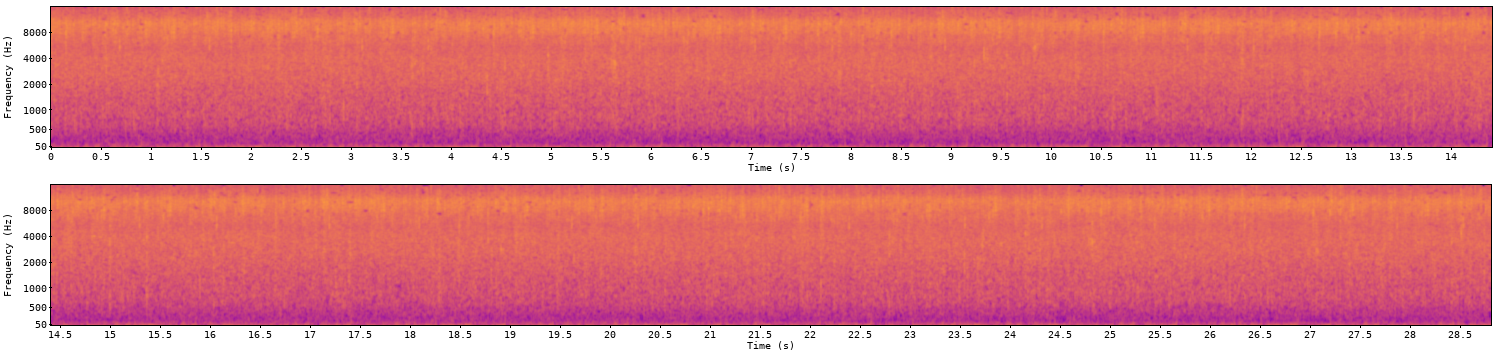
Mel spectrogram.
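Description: Steady rain falling: an even, continuous hiss of many fine drops, with no let-up and no wind gusts.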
